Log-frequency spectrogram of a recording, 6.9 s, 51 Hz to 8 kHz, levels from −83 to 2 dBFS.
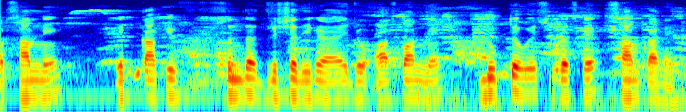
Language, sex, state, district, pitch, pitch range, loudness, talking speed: Hindi, male, West Bengal, Alipurduar, 110 Hz, 105-120 Hz, -19 LUFS, 165 wpm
